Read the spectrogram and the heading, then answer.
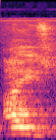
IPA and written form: aɪz (eyes)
